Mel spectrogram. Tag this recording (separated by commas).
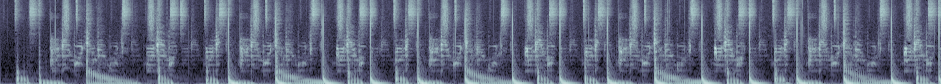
Music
